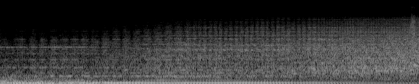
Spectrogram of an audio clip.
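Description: Suspense background score: a low, steady rumbling drone that swells into a rising whoosh near the end, building to a hit.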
